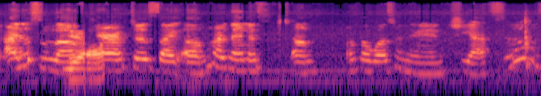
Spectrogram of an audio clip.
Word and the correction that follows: Chisato: Is that how you pronounce her name? – Chisato. I'm like, I can't remember. Yes. Chisato. I can't remember. – Chisato. I think it is Chisato.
